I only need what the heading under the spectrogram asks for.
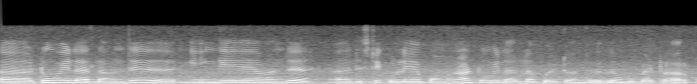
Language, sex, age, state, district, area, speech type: Tamil, female, 30-45, Tamil Nadu, Mayiladuthurai, urban, spontaneous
